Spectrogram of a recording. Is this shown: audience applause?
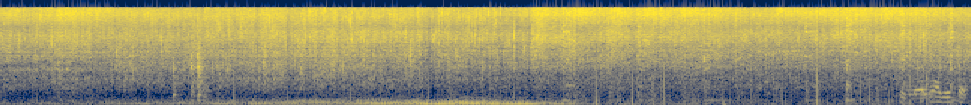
no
